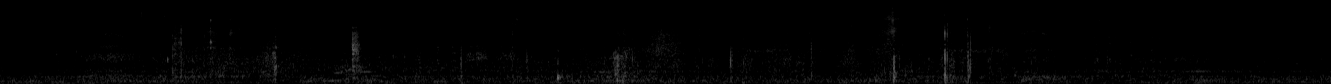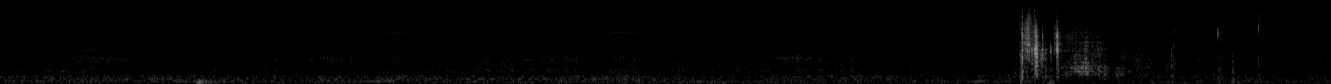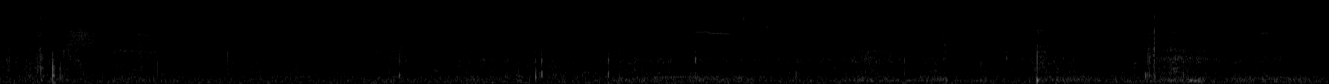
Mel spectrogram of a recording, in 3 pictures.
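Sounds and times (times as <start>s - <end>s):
pencil scratching on paper: 9.8s - 12.0s, 13.2s - 19.9s, 20.7s - 24.6s, 31.0s - 39.9s.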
